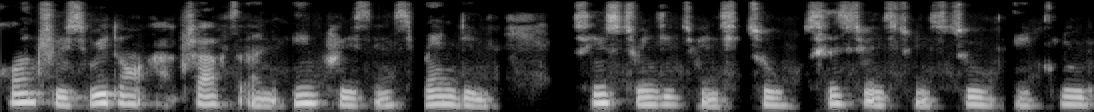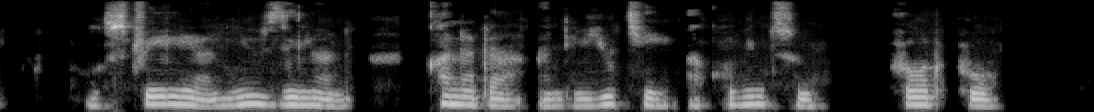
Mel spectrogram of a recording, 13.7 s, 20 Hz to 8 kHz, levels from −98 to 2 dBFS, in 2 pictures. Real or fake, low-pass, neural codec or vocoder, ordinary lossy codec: fake; none; codec, 16 kHz, 4 kbps, X-Codec, WavLM features, trained on Multilingual LibriSpeech; none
